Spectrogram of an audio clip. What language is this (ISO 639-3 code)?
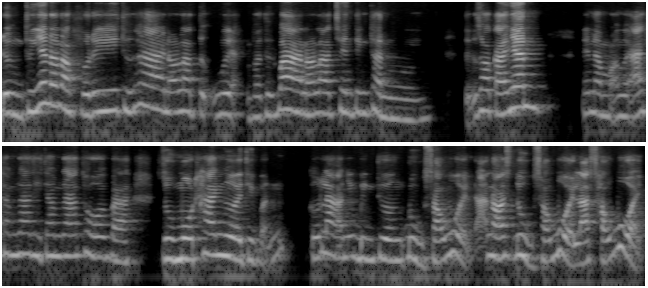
vie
